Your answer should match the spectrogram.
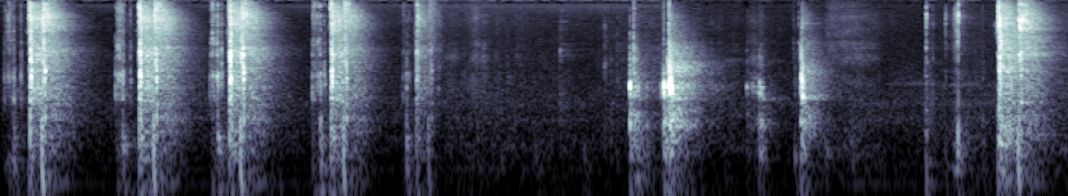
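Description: A pneumatic brad nailer firing brads into redwood cleats: a series of sharp shots at irregular intervals, with a pause in the middle, mixed with wooden knocks from the frame and pieces being handled.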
